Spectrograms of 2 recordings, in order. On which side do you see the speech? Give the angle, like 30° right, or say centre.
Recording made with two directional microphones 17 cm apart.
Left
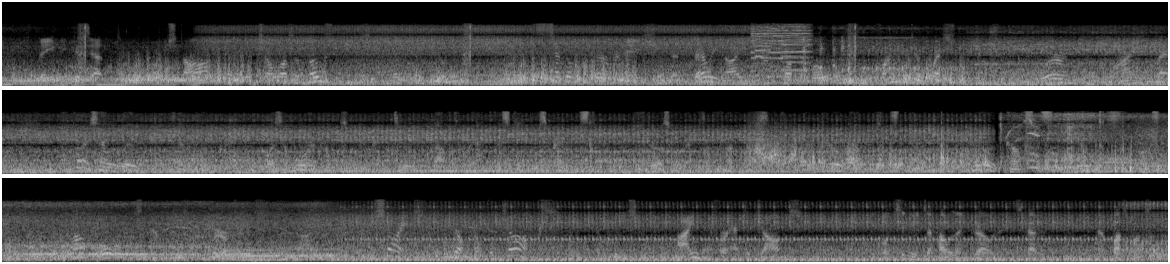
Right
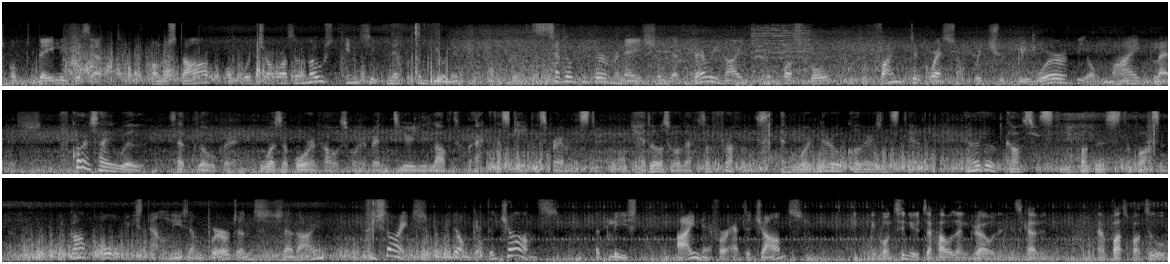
30° right.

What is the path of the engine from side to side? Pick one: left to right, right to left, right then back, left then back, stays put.
stays put.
